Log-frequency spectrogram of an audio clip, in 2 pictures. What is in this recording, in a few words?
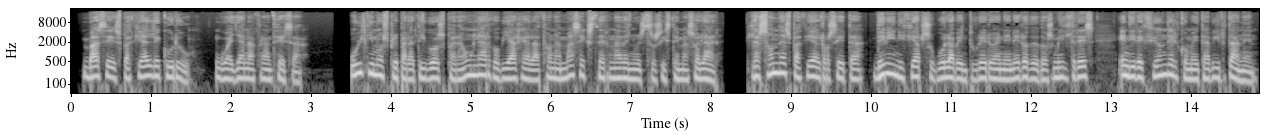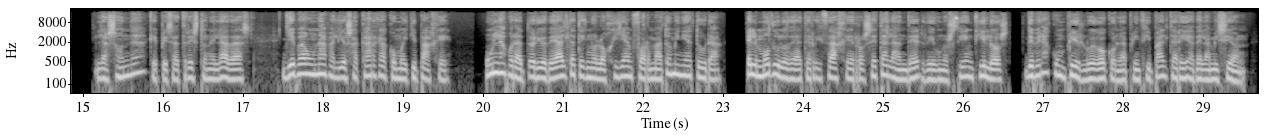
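Spanish corporate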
